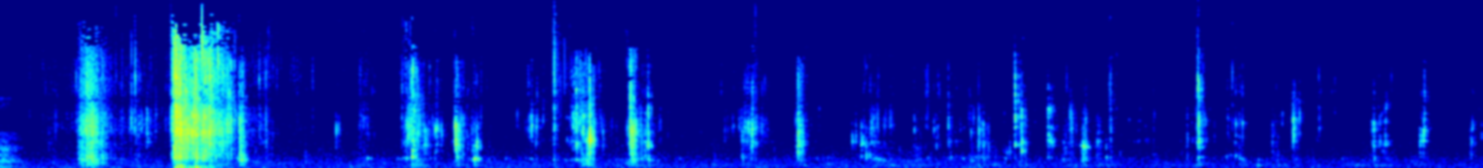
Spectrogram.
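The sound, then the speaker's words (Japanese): Close chewing of meat, with many moist, crunchy bites and squelches in an irregular rhythm, one loud crunch standing out near the start. The rest are shorter, softer chews scattered throughout. “食べても、ずっと肉が終わらないよ。”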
